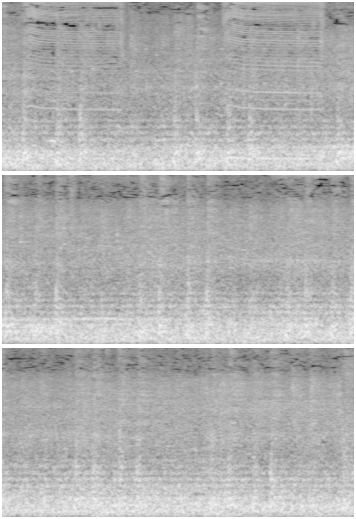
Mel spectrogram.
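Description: Bombardier electric multiple unit local train pulling out past the platform, a steady rumble with its wheels clattering over the rail joints. Two short high-pitched tones sound in the first three seconds.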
